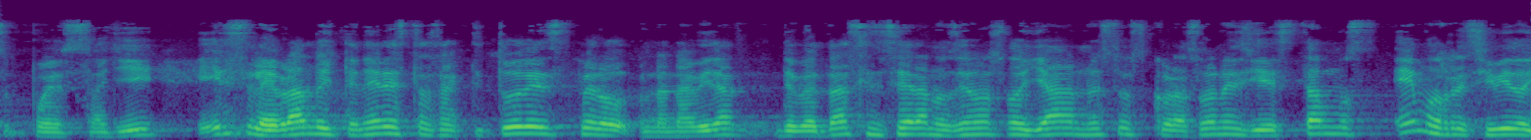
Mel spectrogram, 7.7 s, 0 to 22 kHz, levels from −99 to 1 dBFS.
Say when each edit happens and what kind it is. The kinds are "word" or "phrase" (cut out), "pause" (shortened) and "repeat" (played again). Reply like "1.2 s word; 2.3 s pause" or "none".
1.0 s word; 2.9 s word; 3.2 s phrase; 5.0 s word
